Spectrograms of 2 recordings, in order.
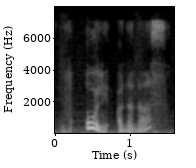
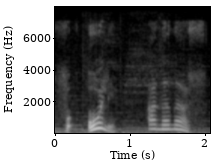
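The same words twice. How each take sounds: First: It is read with a questioning intonation. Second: It is read with a joyful exclamatory intonation. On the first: The speaker calls it wrong. "я прочитала це речення, наче питання" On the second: The speaker calls it right. "Треба виправитись"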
